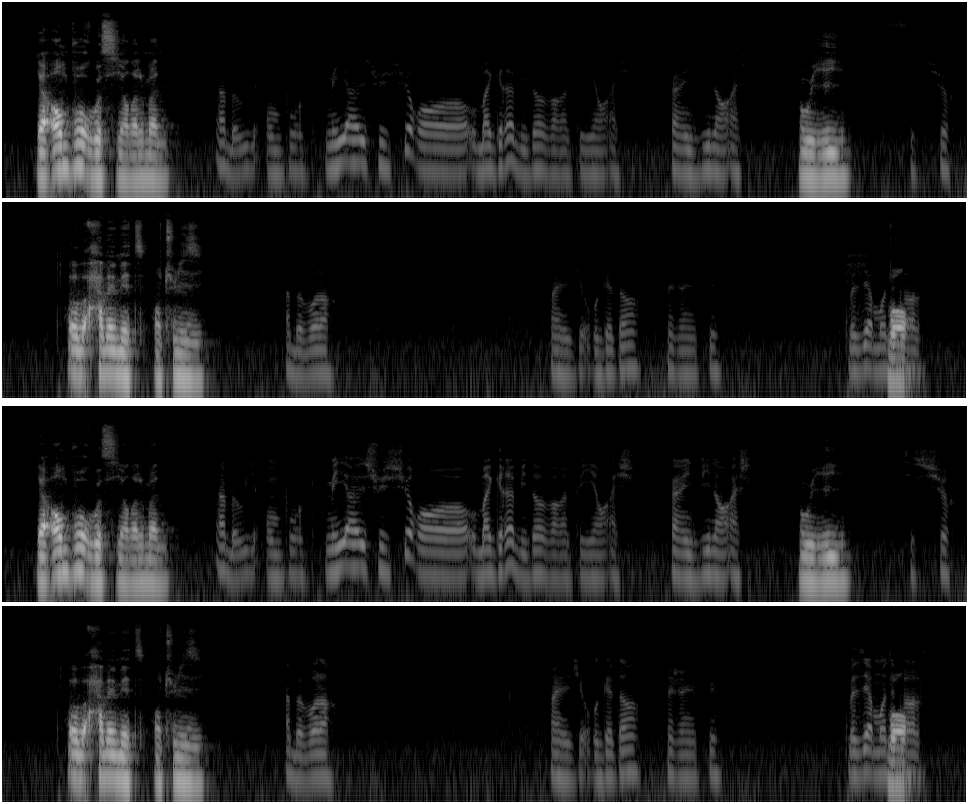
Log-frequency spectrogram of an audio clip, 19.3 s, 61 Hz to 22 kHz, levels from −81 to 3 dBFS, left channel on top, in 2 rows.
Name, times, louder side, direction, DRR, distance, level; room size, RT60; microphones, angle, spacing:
voice 1, 0.3-1.7 8.0-8.5 10.3-11.7 18.5-18.7, left 1 dB, 20° left, 0.9 m, -31 dB
voice 2, 2.1-6.3 6.7-7.5 9.0-9.5 12.5-13.0 15.1-16.0 16.3-16.9 18.1-18.9, right 2 dB, 85° right, 5.2 m, -50 dB
head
